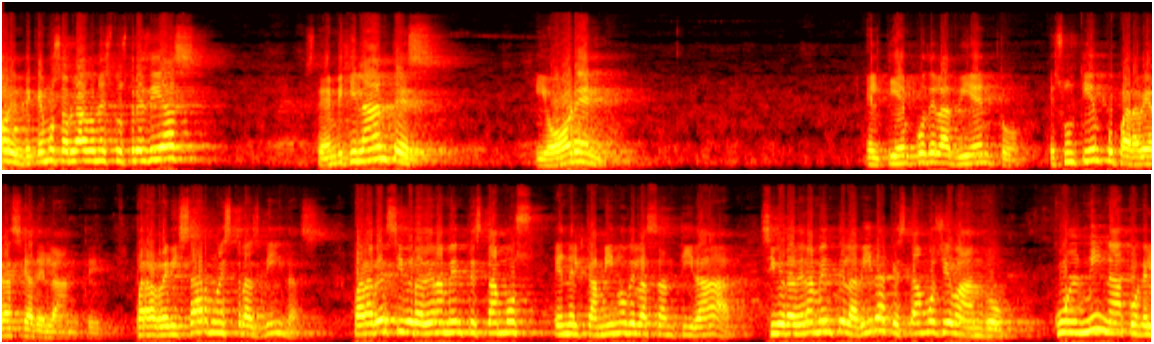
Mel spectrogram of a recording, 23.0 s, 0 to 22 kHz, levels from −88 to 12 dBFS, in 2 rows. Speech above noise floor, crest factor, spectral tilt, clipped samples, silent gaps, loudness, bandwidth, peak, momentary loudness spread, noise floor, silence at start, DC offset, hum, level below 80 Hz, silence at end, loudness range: 37 dB; 10 dB; -5 dB/octave; under 0.1%; none; -10 LUFS; 16 kHz; 0 dBFS; 14 LU; -46 dBFS; 0 s; under 0.1%; none; -48 dBFS; 0 s; 5 LU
